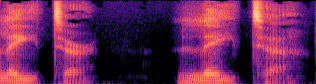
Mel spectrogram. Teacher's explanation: esa vocal neutra, la schwa, ese sonidillo relajado en finales como air en later, later.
